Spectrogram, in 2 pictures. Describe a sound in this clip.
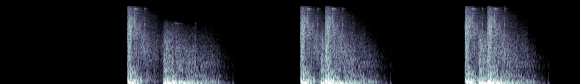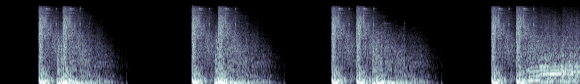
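Game gunshots fire in quick bursts.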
